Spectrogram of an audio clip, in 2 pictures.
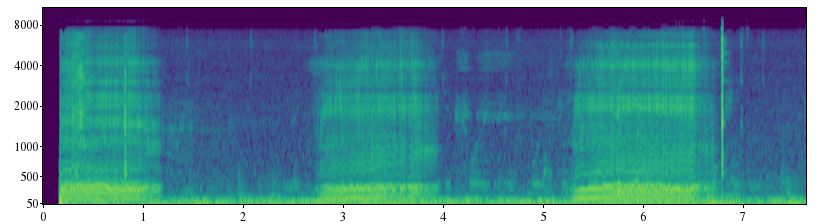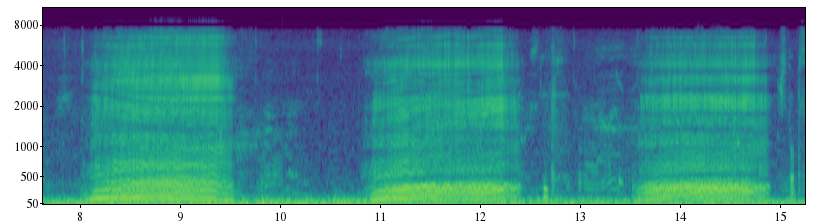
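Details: Person snoring on a train: loud, rough, rattling breaths in a steady rhythm, about 12 breaths a minute, heard on both breathing in and out; heavy snoring.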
